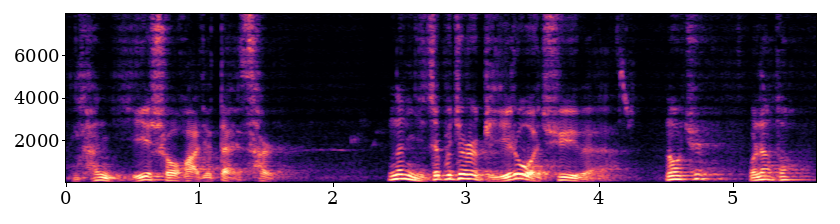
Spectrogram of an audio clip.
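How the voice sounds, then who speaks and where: A reluctant village husband in a rural TV drama, grumbling in a Northeastern Mandarin accent. He talks fast, and his pitch rises and falls a lot. Faint noise sits behind him. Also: wildly swooping pitch.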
